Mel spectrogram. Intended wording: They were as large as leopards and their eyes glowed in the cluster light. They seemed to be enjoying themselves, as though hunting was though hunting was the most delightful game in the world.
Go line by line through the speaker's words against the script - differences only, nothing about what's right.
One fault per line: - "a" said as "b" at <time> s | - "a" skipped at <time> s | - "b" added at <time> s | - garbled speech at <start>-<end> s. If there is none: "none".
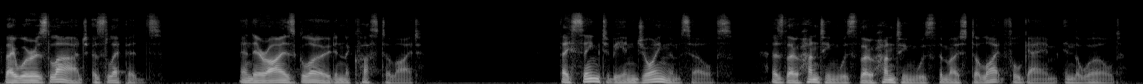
none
